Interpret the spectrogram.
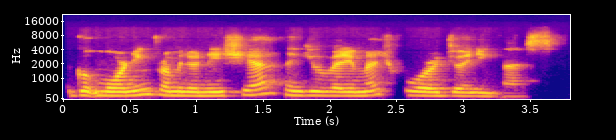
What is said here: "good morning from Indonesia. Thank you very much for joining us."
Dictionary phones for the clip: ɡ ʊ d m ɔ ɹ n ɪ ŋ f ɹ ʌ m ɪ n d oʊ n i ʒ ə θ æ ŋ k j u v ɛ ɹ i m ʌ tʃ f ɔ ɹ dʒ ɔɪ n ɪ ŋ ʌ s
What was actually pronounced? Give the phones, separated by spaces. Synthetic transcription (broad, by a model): ɡ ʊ d m ɔ ɹ n ɪ ŋ f ɹ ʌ m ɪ n d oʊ n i ʃ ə t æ ŋ k j u v ɛ ɹ i m ʌ tʃ f ɔ ɹ dʒ ɔɪ n ɪ ŋ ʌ s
